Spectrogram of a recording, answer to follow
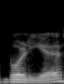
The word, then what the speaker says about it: Beaulieu: Well, my last name, if you were going to pronounce it the right way, is Beaulieu.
